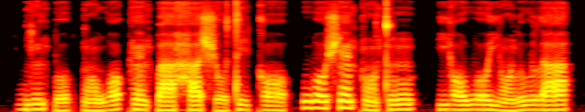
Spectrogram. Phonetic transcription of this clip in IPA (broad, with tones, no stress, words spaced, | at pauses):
ɡĩ˧ k͡po˨k͡pɔ̃˨wɔ˨˦kɛ̃˧ k͡pa˧ha˧ʃo˨ ti˧kɔ˧ | wo˦ʃɛ̃˦ kɔ̃˧tũ˦ | jɔ˧wo˧ jɔ̃˨lu˧ la˦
